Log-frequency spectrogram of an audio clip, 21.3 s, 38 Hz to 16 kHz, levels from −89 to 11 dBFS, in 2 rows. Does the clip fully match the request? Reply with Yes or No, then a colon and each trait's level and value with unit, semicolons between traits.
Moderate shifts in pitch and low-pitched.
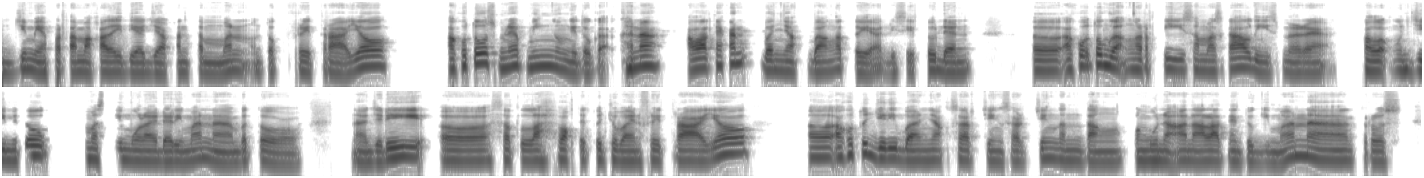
Yes: average, 3.6 semitones; low, 125 Hz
